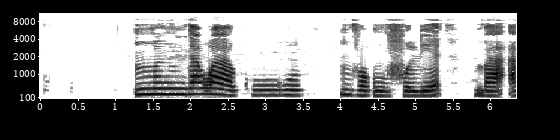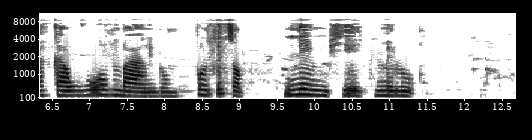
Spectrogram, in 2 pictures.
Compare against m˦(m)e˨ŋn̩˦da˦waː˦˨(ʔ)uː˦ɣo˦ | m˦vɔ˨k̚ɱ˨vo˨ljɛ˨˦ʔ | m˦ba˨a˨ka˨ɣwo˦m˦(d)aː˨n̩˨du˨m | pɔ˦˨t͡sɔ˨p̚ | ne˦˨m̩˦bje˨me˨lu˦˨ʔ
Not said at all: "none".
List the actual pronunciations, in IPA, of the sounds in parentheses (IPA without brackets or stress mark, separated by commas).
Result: m, k, b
